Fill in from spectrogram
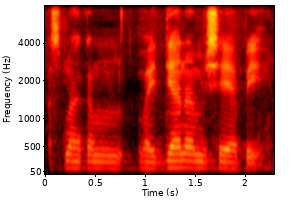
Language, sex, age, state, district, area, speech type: Sanskrit, male, 18-30, Kerala, Kasaragod, rural, spontaneous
